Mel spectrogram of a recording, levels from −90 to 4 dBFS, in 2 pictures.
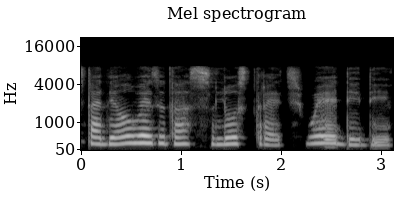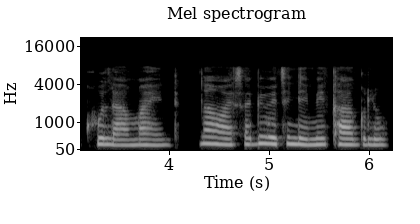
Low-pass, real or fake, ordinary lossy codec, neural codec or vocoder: none; fake; none; codec, 16 kHz, 4 kbps, FreqCodec, larger model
